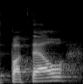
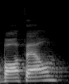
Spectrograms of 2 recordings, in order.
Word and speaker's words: Bothell: shore school district and i'm hopefully i'm not mispronouncing this buffal is that right buffalo bothell bothell okay bothell that one i didn't give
